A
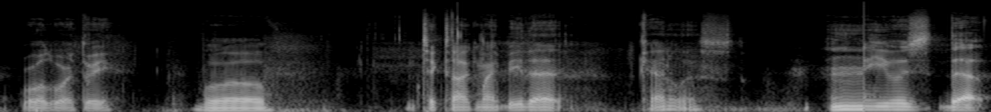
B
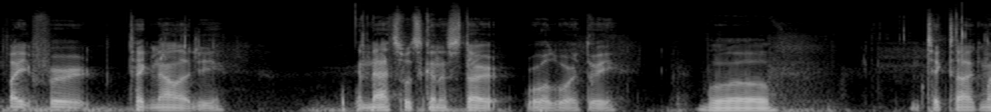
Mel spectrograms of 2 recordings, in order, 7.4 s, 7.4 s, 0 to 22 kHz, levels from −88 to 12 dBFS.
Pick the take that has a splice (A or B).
A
